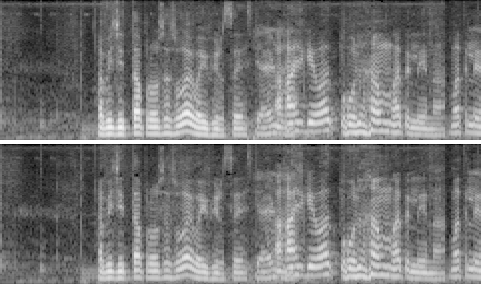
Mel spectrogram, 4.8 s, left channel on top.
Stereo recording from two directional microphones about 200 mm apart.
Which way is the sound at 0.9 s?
20° left (ahead or behind).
